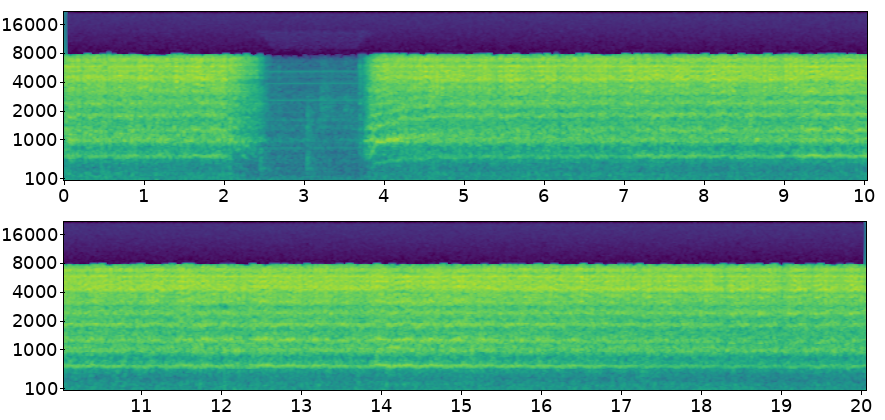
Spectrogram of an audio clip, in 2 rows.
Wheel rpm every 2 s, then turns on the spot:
150, 40, 150, 160, 160, 160, 160, 160, 160, 160.
none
